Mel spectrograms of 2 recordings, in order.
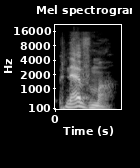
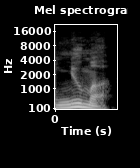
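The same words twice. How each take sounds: First: The word has a non-English pronunciation. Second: The word has an English-style pronunciation.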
